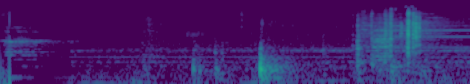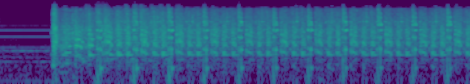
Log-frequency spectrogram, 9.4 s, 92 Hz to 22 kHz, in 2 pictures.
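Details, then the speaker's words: VW Golf 7 that refuses to start: the starter spins the engine in an even chug of about three beats a second but it never fires. A spark test with the plug held against ground shows no ignition spark, so it cranks without starting. "So, and as we can see, we're not getting any spark at all. That means the engine won't start up, because it's not receiving any spark."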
